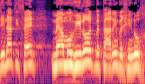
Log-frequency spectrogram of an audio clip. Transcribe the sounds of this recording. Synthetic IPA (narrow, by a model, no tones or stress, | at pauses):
d̪inat̪isɾae̞l | meamo̞vilo̞t̪̚bepeaɾimbeχinuχ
